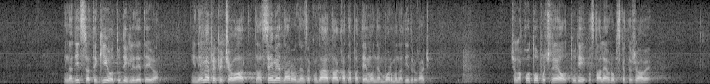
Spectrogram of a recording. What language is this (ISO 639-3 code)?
slv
